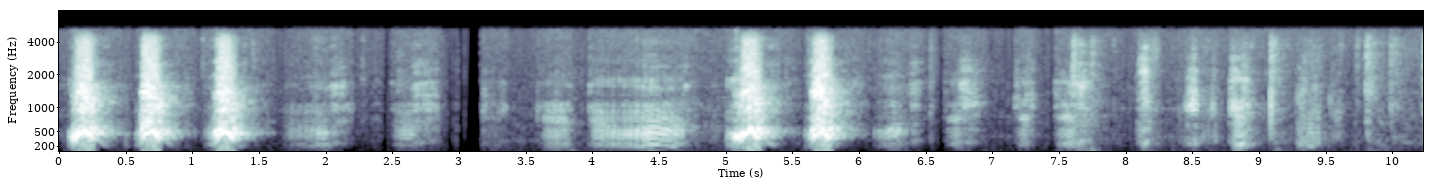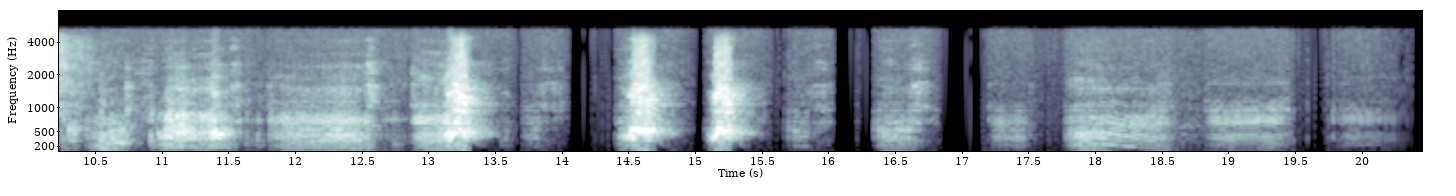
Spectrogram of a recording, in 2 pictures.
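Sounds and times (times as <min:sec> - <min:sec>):
animal barking: 0:00.1 - 0:02.8, 0:04.6 - 0:09.5, 0:12.4 - 0:13.6, 0:14.4 - 0:16.8.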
